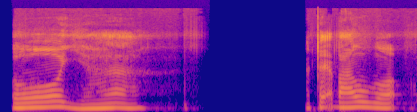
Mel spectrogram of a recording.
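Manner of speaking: put-on knowing old man, unbothered; calm grandfather. Grandfather calmly reveals he knew. (kakek bersuara rendah dan tenang)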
